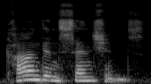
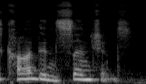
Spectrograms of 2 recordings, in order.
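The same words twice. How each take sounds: First: "Condescensions" read out slowly, falling at the end; slow spelled-out word. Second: "Condescensions" higher, slow, rising as if to ask "can you?"; challenging rise. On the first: Reading the word to viewers, slowly, with a falling tone. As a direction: lay out each syllable of "Condescensions". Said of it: "Four syllables". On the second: Challenging viewers to spell it, higher, with a rising tone. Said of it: "can you spell it first?". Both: Shown as a demonstration.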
